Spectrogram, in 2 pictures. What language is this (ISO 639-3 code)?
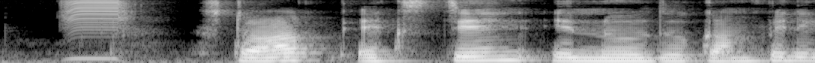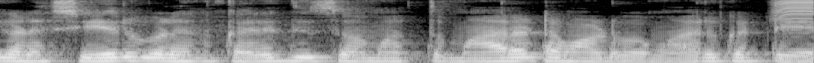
kan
